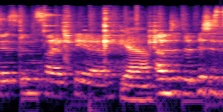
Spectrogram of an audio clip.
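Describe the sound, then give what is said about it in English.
A casserole dish and foil being handled as a wet kitchen cloth is set in the dish and mashed matoke wrapped in foil is put inside, a busy run of light clinks, knocks and crinkles that carries on steadily for about two seconds. “So you just do it like this and sit that kitchen cloth in the casserole dish.”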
